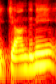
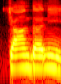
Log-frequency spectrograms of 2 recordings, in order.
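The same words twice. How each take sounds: First: Said in the usual way. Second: चांदनी split as "chaan-da-nee"; चांदनी with द voiced as "da"; sounded out. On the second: Shown as a demonstration. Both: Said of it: "इसे [name] पढ़ेंगे".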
